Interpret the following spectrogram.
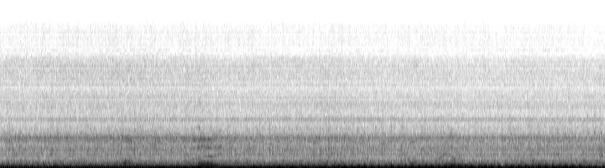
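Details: Pontiac Fiero barn find, engine torn down to the V and reassembled, first start after fixing a leaking fuel injector O-ring: steady, even low idle rumble with no misses, knocks or ticks; normal, healthy idle.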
